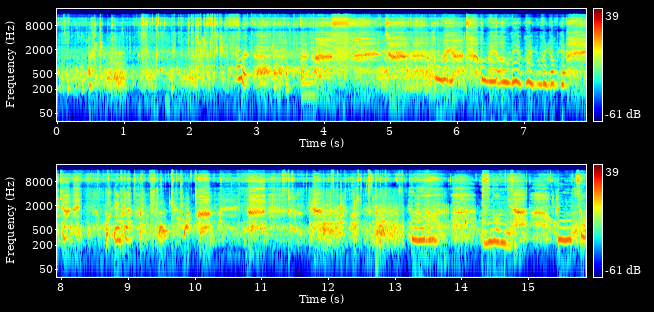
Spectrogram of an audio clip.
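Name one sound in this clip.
A wet octopus squelches and slaps against a glass dish.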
